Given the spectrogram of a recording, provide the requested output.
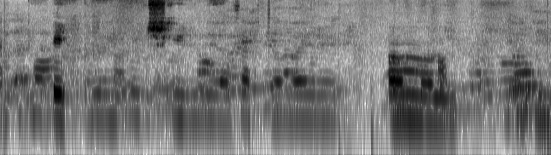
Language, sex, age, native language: Icelandic, male, 11, Icelandic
